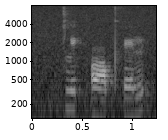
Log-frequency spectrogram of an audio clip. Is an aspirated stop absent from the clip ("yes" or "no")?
no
